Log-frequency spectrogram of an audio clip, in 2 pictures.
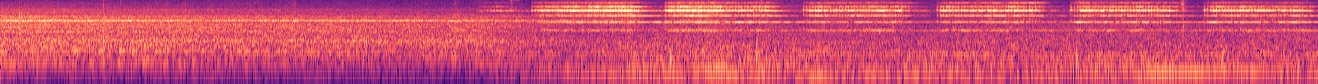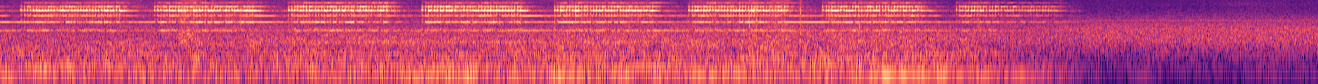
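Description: An electronic warning alarm sounding in short, even pulses about once a second, over a low rumble; both stop abruptly near the end. Before the alarm starts, a diesel locomotive's engine tone fades away.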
